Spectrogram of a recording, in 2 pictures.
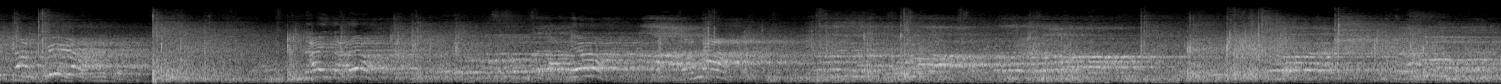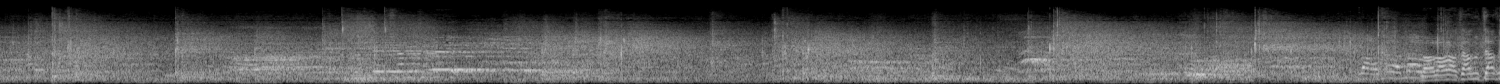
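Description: Inline hockey play on a wooden floor: sharp knocks and thuds of sticks, puck and skates hitting the floor and boards at irregular intervals, under voices calling out across the hall.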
